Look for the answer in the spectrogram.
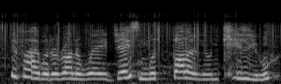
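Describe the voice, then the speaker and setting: A woman acting an anxious young wife in a 1940s radio melodrama. Her voice is high and fearful, pleading in theatrical style, on a faintly crackly vintage recording. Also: fairly even intonation, fast talker, natural voice. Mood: anxious, confiding.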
